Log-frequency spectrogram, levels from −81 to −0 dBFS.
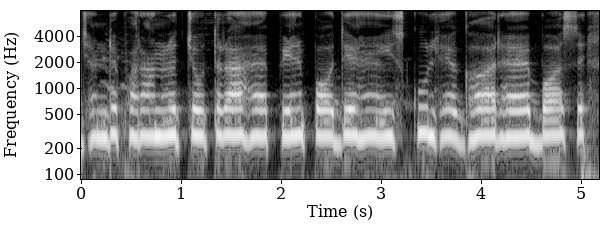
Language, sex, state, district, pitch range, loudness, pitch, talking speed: Hindi, female, Jharkhand, Palamu, 275-285 Hz, -12 LUFS, 275 Hz, 160 wpm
